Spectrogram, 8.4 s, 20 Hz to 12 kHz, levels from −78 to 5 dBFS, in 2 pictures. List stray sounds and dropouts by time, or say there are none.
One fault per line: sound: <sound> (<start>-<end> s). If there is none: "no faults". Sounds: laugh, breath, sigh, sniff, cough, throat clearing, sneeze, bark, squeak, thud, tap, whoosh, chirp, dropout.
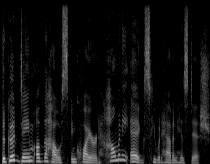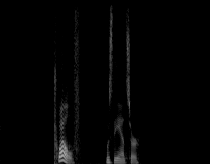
no faults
